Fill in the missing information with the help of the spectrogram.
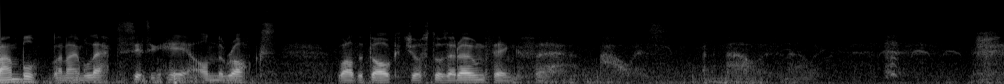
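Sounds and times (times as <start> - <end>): distant bird cries: 8.0 - 10.0.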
